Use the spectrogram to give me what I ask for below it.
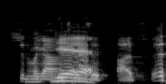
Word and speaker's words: Shin Megami Tensei V: Shin Megami Tensei 5.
